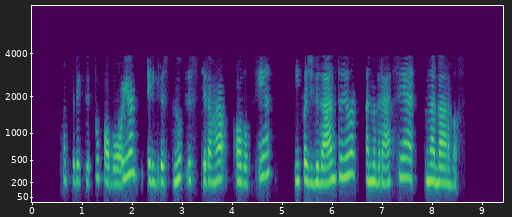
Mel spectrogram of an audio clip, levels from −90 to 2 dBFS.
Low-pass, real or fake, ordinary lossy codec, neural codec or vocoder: 7.2 kHz; fake; AAC, 16 kbps; codec, 16 kHz, 0.5 kbps, FunCodec, trained on Chinese and English, 25 frames a second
